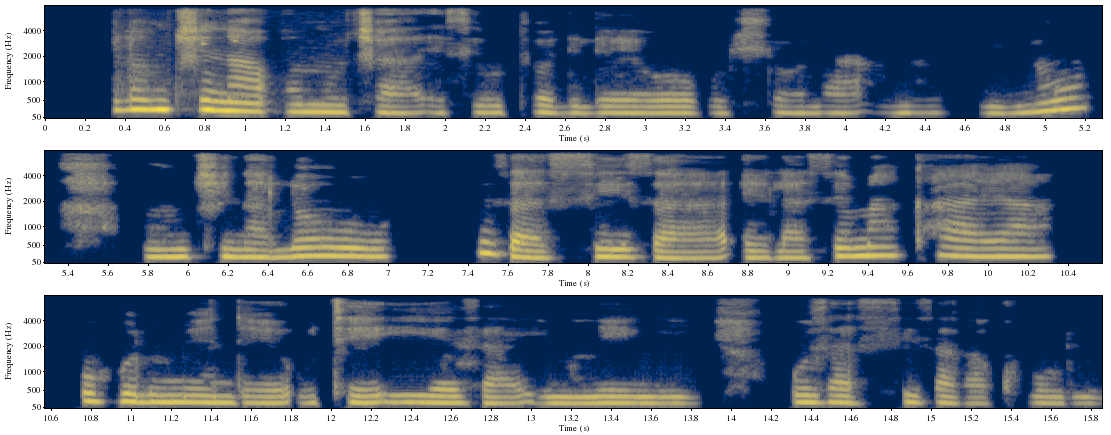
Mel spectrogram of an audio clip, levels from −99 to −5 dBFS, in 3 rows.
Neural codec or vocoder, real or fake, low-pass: none; real; 7.2 kHz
